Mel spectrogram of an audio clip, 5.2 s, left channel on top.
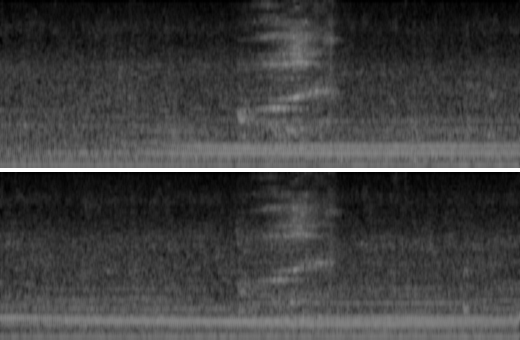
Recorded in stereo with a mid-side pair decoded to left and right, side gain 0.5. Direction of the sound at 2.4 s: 40° left.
